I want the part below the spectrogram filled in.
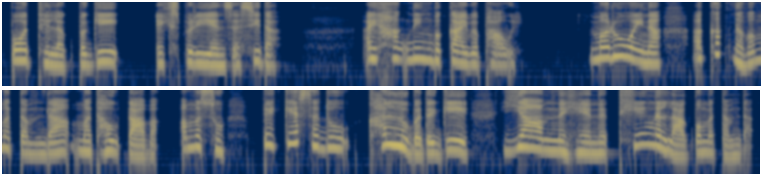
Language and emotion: Manipuri, sad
